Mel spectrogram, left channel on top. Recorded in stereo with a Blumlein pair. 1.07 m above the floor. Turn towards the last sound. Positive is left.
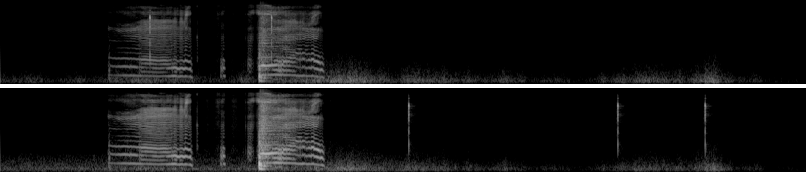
turn(degrees=-30)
